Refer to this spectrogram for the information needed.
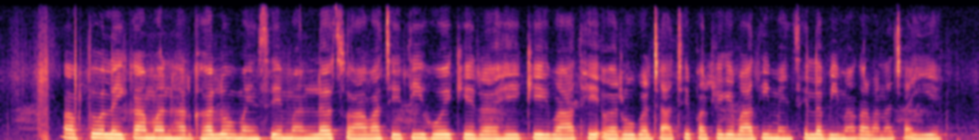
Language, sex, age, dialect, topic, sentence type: Chhattisgarhi, female, 18-24, Northern/Bhandar, banking, statement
